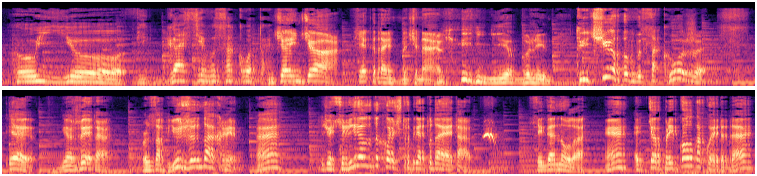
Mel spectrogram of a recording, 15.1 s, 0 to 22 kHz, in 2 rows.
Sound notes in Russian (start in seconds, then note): 12.2 свиснула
